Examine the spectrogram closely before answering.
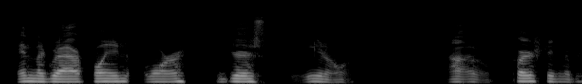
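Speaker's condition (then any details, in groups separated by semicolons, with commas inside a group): Cerebral palsy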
